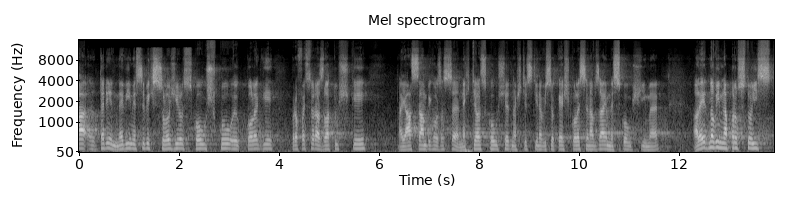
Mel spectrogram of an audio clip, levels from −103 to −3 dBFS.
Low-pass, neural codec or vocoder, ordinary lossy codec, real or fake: 14.4 kHz; none; Opus, 16 kbps; real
